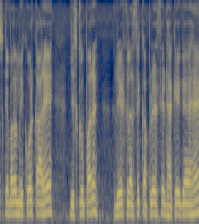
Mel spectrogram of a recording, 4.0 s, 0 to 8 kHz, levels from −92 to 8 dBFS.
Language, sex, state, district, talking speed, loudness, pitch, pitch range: Hindi, male, Jharkhand, Garhwa, 255 wpm, -17 LUFS, 150 Hz, 145-155 Hz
